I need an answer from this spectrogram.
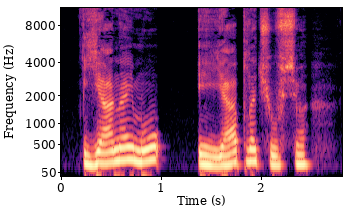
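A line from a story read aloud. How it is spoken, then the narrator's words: Soft. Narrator (Russian): мягко произнес Саша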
